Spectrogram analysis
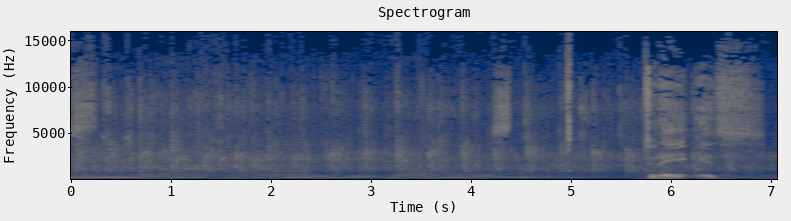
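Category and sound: crowd, audience clapping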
